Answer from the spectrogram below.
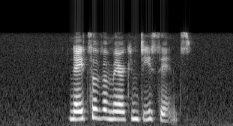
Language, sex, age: English, female, 21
